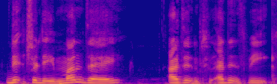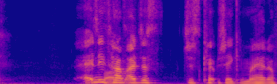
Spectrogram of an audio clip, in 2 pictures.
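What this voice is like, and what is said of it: Hoarse, recovering voice. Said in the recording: “down bad from hay fever and... My voice is coming back though ... My voice starts to go”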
